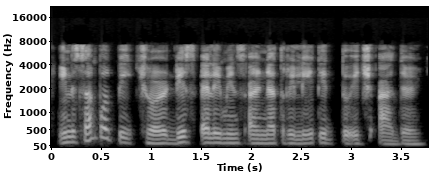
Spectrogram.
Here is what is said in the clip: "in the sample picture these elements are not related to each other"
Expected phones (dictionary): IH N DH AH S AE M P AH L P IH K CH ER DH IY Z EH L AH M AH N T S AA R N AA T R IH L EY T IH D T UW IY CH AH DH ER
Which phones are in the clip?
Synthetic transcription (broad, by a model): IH N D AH S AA M P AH L P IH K CH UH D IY S EH L AH M AH N T S AA R N AA T R IH L EY T IH D T UW IY CH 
